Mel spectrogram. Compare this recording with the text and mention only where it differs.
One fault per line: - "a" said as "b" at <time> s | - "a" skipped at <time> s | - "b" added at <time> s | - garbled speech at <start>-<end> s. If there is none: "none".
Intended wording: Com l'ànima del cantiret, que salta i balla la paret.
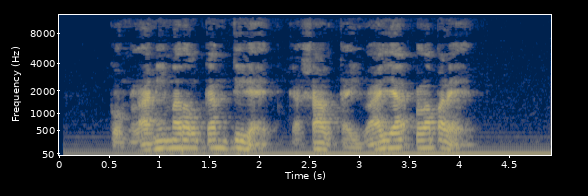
none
